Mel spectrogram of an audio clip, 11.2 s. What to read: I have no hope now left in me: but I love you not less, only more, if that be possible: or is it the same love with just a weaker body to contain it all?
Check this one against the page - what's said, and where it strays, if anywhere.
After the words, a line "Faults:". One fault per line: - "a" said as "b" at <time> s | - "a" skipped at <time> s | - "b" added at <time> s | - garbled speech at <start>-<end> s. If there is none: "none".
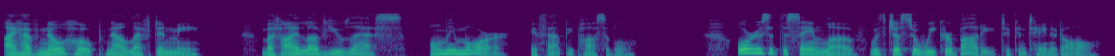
I have no hope now left in me: but I love you less, only more, if that be possible: or is it the same love with just a weaker body to contain it all?
Faults:
- "not" skipped at 3.4 s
